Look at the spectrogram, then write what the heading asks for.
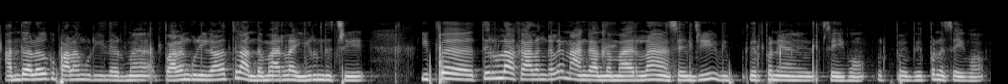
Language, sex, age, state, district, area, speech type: Tamil, female, 60+, Tamil Nadu, Madurai, urban, spontaneous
